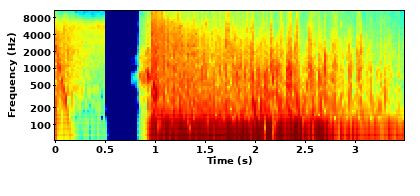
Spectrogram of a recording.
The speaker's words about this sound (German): wenn wir jetzt zum Beispiel diesen Laser abfeuern, dann hört man ja diesen Laserschuss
